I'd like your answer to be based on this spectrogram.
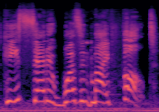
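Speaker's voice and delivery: upset cry. Acted. Argument with her mirror self.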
